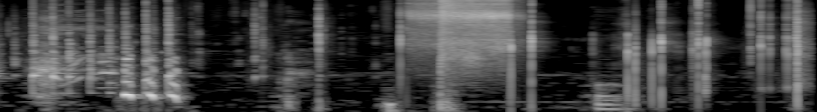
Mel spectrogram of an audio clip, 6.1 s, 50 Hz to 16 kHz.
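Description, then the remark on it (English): The plastic cap of a 24-ounce bottle of Faygo cotton candy soda twists open with a few crinkly clicks, followed by a sharp burst of fizzing hiss lasting under a second, then more scattered clicks and handling noises. “Let's crack this open.”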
